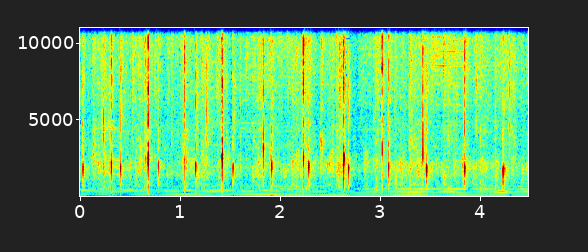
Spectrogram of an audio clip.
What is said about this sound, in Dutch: Why don't we give these guys a hand right now? So deze mensen een applaus geven.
